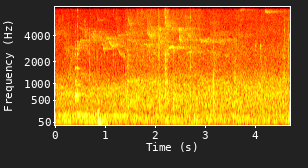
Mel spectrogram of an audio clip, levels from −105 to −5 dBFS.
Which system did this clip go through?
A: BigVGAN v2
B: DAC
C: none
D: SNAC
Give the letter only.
C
